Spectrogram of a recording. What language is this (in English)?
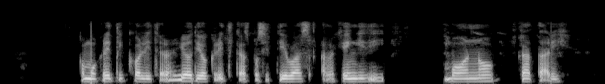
Spanish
